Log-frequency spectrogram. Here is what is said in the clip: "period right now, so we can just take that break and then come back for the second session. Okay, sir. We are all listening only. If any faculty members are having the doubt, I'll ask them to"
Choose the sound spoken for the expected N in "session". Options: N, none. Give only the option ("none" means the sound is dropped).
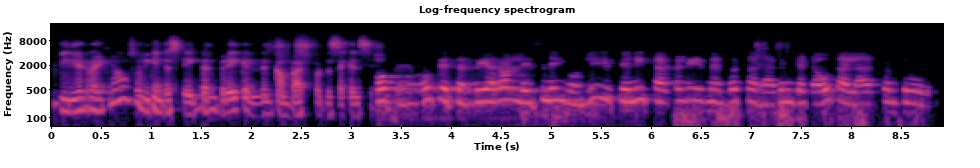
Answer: none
